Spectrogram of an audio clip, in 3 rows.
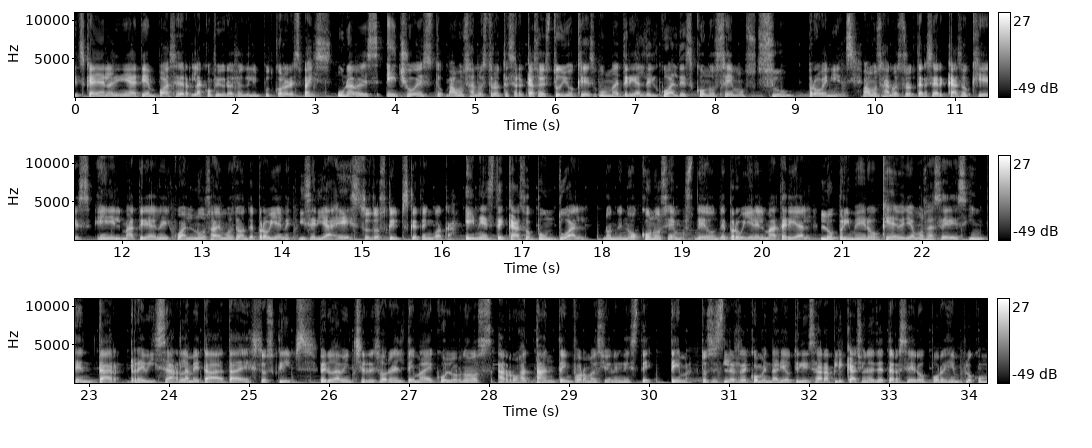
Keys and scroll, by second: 17.7 shift+6, 19.6 shift+6.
